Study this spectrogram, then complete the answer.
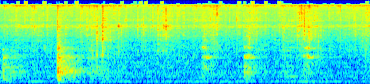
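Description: A spatula stirs a spinach and egg mixture in a hot pan on the stove, giving a few scraping strokes over a soft, steady sizzle, close and moderately quiet.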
